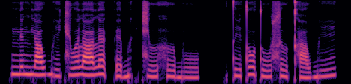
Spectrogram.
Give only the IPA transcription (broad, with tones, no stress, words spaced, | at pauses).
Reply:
ne˧ŋ ja˧˥wbiː˩˧t͡ɕu˧˥ə̯laː˧˥ lɛː˥˨k̚ʔe˧˩bi˧˥k̚ t͡ɕɯː˩˧hɯː˧˩buː˩ | t̪i˧˩t̪o˥˨t̪uː˩˧ sɯː˧˩kʰaː˩˧w biː˧˥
